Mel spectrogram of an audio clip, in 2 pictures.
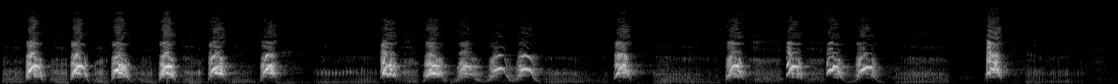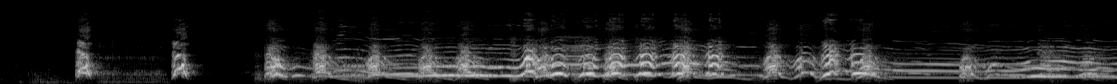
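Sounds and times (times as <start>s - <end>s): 
dog barking: 0.2s - 2.9s, 3.8s - 5.5s, 6.1s - 6.5s, 7.2s - 8.9s, 9.8s - 10.2s, 11.9s - 12.2s, 12.9s - 20.0s.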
